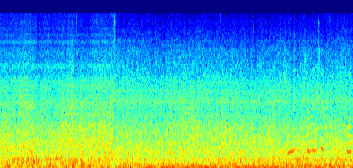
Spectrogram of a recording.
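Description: A passenger train from Adra speeds along in pouring rain, its continuous loud rumbling and clatter heard from inside the carriage, with some faint background voices mixed in.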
